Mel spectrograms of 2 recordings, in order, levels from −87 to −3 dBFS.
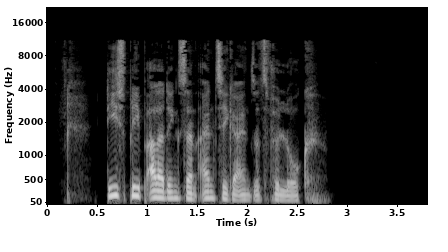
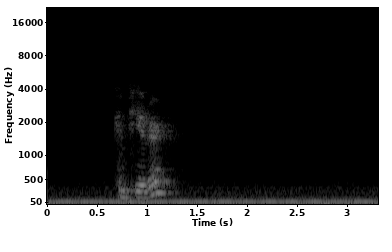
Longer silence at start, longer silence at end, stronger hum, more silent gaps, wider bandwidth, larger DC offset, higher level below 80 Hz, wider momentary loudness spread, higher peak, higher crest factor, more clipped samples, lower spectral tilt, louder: first, 0.2 s vs 0 s; first, 1.05 s vs 0 s; neither; neither; first, 11.5 kHz vs 6 kHz; neither; first, -50 dBFS vs -60 dBFS; first, 22 LU vs 14 LU; first, -8 dBFS vs -36 dBFS; about the same, 18 dB vs 20 dB; neither; about the same, -5.5 dB/octave vs -6 dB/octave; first, -25 LUFS vs -57 LUFS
